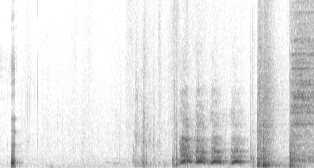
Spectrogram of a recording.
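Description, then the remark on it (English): A dog barks several times in quick succession, loud, after a sharp opening sound, ending with a burst of rough noise. “Also on Thursday, there's Petco, and that's the aptly tickered woof.”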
